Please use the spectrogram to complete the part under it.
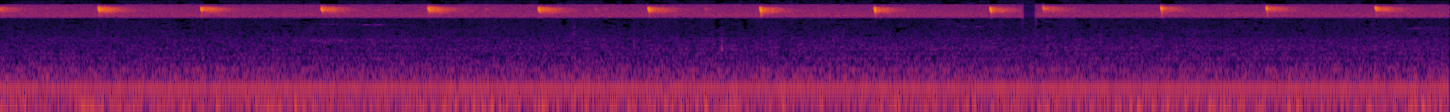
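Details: Spotted bat giving evenly spaced sharp, high ticks, around fourteen of them at about half-second intervals, with a low steady hum beneath and little else.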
